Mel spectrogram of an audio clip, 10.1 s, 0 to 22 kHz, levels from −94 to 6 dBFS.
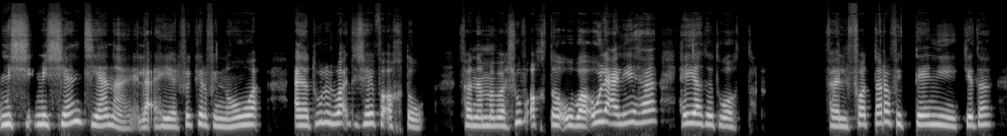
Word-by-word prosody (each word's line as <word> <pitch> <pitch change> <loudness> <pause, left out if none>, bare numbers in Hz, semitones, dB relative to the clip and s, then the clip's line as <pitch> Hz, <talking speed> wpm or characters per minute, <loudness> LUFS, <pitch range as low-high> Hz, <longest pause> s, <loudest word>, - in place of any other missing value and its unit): مش 250 0 +2
مش 250 0 +1
يا 255 - +6
أنتِ 310 -3 0
يا 230 -1 +4
أنا، 180 -9 -2
لأ 190 +3 -2
هي 200 0 0
الفكرة 240 +6 -1
في 220 - -6
إن 200 -2 -1
هو 240 +4 +2 0.4
أنا 230 0 +5
طول 290 +5 -4
الوقت 280 -3 0
شايفة 265 -2 +1
أخطاء، 195 -4 -5 0.4
فأنا 230 -2 0
امّا 215 0 0
باشوف 215 +9 -1
أخطاء 230 0 0
وباقول 220 +8 +4
عليها 300 +4 +2 0.3
هي 275 +1 +4
هتتوتر، 230 - -4 0.6
فالف 210 +1 -2
الطرف 275 +3 0
التاني 245 -3 +1
كده 240 +2 0
240 Hz, 175 wpm, -23 LUFS, 215-265 Hz, 0.6 s, يا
